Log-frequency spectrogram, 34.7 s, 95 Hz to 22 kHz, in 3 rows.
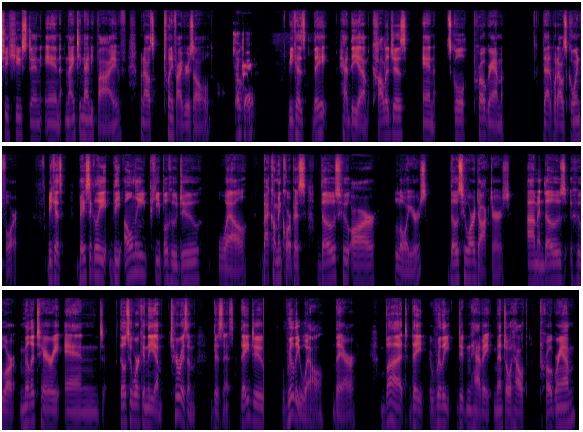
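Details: Stuttering in an adult male who has stuttered for 43 years, with the letter s his greatest difficulty, real speech.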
